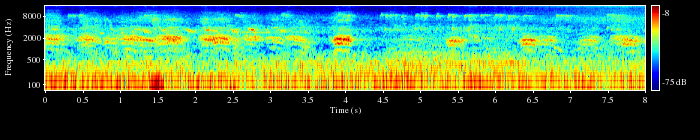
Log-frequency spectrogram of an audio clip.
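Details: Several crows cawing, with hoarse, drawn-out calls coming in bursts and one louder caw near the middle, against continuous low-pitched background noise and faint high chirping.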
